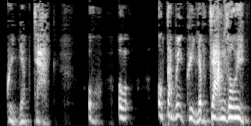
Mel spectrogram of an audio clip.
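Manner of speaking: startled, then loud terrified shout; panicked cry. A narrator's reading. Musician panics at the shaking coffin, terrified shout. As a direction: cry out in horror. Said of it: "liền hoảng hốt".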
